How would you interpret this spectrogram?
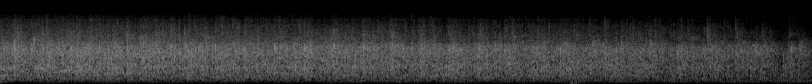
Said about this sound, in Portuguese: Só quem está vivo aqui pode aplaudir o nome dele, celebrar o nome dele.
